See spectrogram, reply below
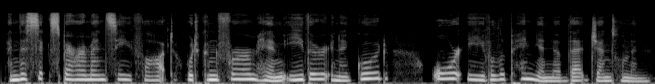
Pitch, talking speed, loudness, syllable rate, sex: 210 Hz, 165 wpm, -18 LUFS, 4.8 syllables/s, female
